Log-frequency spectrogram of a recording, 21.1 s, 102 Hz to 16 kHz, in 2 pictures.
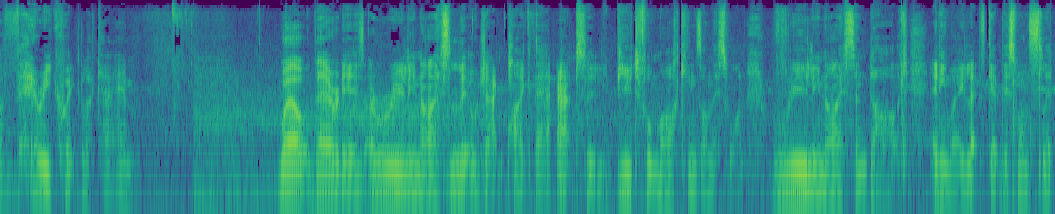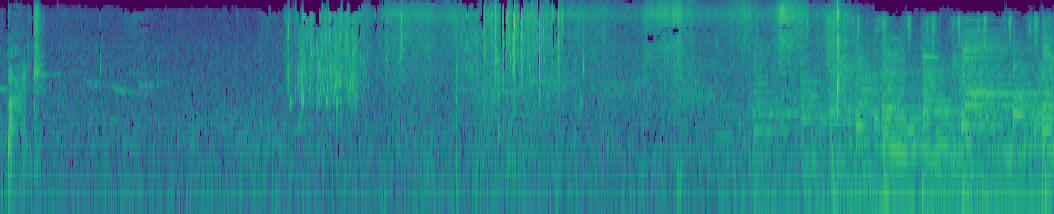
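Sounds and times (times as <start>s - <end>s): water splashing and dripping: 13.4s - 14.4s, 15.1s - 16.6s
background music: 17.8s - 21.0s.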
